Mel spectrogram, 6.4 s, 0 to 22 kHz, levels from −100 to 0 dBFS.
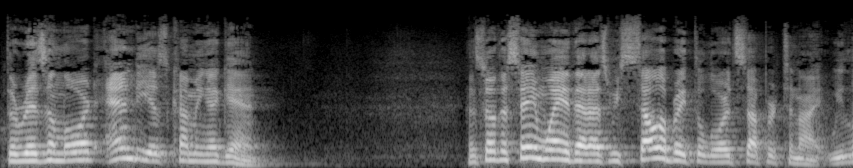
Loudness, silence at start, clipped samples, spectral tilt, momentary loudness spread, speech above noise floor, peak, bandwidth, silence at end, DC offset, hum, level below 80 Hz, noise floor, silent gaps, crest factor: -20 LUFS; 0.05 s; under 0.1%; -5 dB/octave; 11 LU; 44 dB; -4 dBFS; 14 kHz; 0 s; under 0.1%; none; -58 dBFS; -64 dBFS; none; 16 dB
